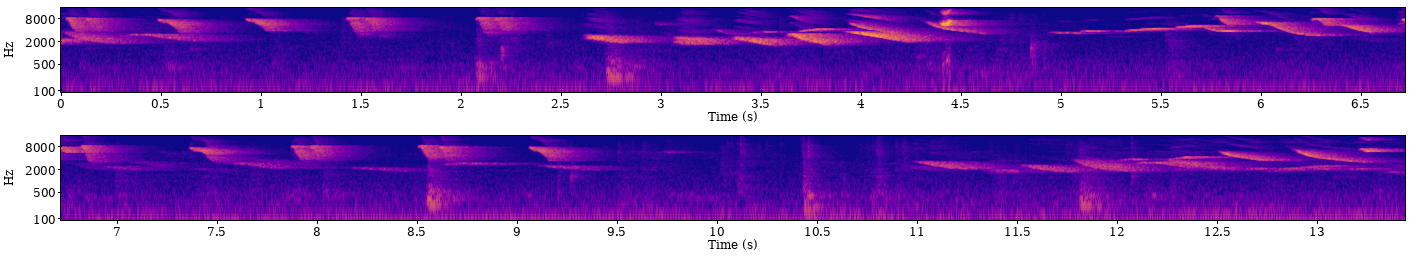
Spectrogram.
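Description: A female green-winged saltator gives a fast, uneven stream of thin, high, down-slurred squeaks, about three a second, with brief pauses. A faint low hum runs underneath.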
